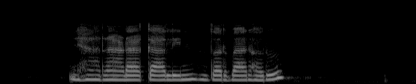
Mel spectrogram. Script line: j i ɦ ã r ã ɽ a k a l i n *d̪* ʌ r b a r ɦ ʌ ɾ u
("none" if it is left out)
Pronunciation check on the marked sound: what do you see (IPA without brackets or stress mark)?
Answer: d̪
